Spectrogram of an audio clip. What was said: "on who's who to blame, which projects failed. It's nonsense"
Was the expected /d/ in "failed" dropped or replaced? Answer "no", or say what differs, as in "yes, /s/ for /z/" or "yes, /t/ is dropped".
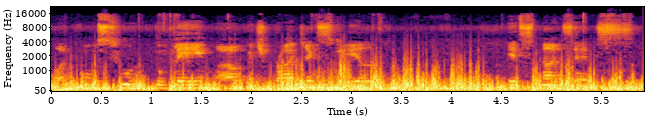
yes, /d/ is dropped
